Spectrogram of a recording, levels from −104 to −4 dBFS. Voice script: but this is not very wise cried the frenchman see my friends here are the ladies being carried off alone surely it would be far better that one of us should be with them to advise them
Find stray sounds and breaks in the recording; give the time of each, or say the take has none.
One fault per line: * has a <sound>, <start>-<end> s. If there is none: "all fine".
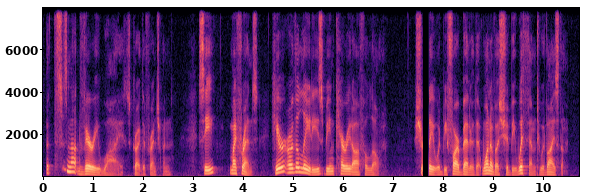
* has a dropout, 7.6-7.7 s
